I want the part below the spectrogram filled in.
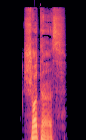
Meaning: genitive singular of Schotter
- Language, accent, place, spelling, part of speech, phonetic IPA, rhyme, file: German, Germany, Berlin, Schotters, noun, [ˈʃɔtɐs], -ɔtɐs, De-Schotters.ogg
